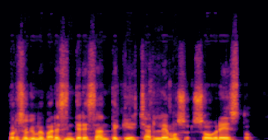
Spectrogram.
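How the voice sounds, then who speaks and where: A motivational video host speaks straight to camera with an earnest, encouraging reflection, admitting he's nervous about talking on video. His lowish, dark voice moves fast with a steady tone, recorded in clean studio sound with no echo.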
